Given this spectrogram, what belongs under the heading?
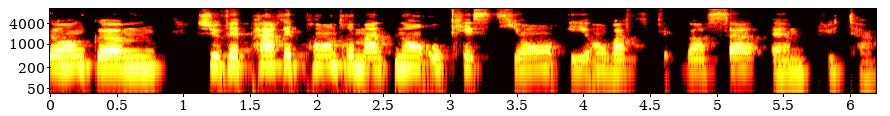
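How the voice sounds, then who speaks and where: Speaking at a very slow pace, a woman with a fairly high pitch and a dark, mellow tone keeps her intonation fairly even. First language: not French (speaking French). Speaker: wellness product trainer. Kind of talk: online training presentation. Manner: halting, many fillers.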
